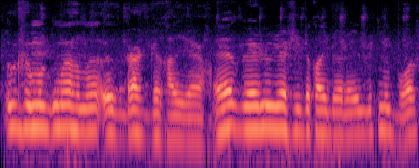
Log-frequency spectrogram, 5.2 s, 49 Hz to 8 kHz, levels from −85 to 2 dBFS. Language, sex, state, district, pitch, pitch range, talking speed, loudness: Hindi, male, Chhattisgarh, Kabirdham, 145 Hz, 130-160 Hz, 215 wpm, -24 LUFS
